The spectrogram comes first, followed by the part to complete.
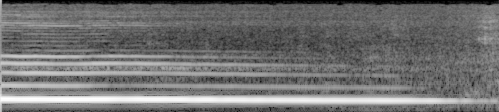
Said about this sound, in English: There's nothing like the power of a wolf. You know, that sound when you're out in the wild,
